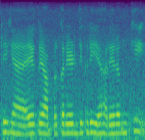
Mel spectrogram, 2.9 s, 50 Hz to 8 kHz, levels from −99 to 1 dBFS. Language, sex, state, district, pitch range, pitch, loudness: Hindi, female, Haryana, Jhajjar, 190-210 Hz, 195 Hz, -16 LUFS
